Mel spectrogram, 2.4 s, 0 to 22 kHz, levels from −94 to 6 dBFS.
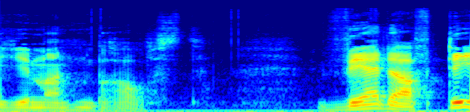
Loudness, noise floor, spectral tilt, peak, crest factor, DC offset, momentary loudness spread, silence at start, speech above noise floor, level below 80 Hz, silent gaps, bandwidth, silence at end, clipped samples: -24 LUFS; -50 dBFS; -5.5 dB/octave; -6 dBFS; 22 dB; under 0.1%; 20 LU; 0 s; 24 dB; -52 dBFS; none; 12.5 kHz; 0 s; under 0.1%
